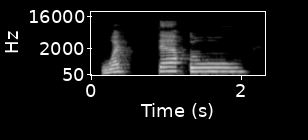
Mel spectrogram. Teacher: واتقوا, for wow, circle your lips. The makhraj of wow, the articulation point of wow is circling your lips. For fatha, open your jaws and then attach with ta.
